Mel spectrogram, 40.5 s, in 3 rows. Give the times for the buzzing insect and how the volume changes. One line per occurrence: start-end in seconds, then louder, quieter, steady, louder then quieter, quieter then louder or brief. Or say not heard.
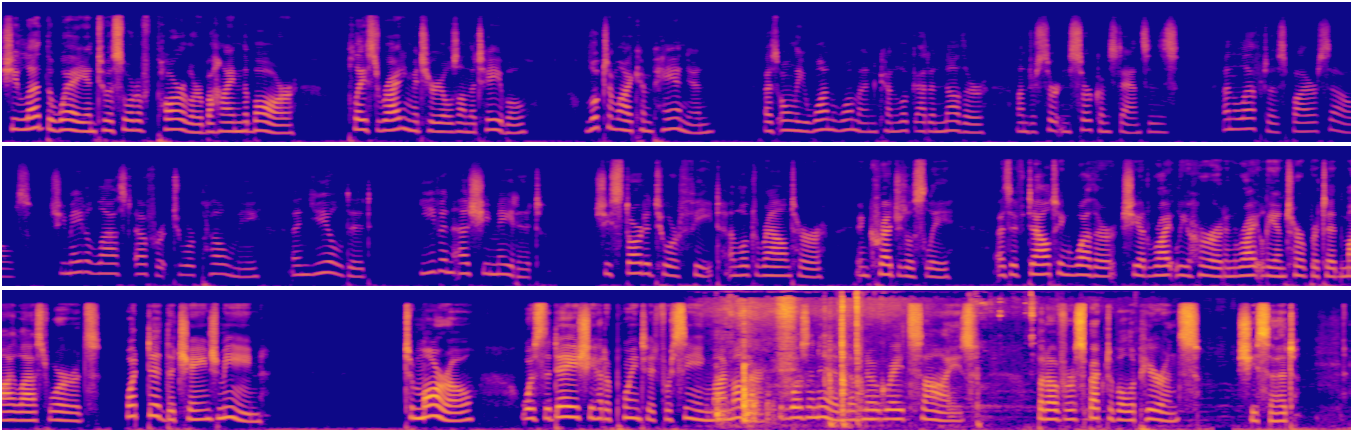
34.1-40.4 quieter.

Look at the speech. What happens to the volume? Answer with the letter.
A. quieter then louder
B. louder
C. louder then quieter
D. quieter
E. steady
A.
